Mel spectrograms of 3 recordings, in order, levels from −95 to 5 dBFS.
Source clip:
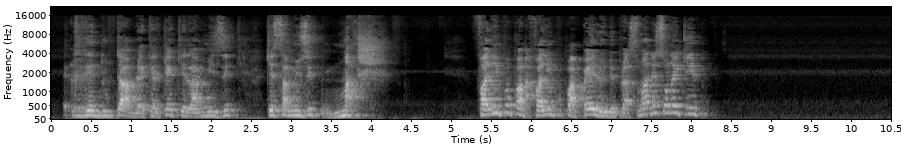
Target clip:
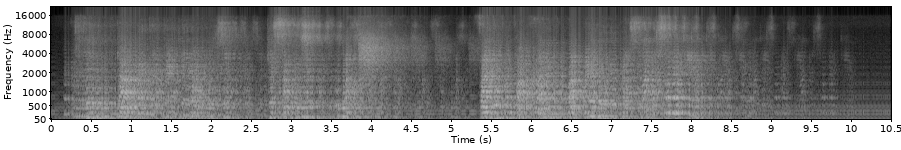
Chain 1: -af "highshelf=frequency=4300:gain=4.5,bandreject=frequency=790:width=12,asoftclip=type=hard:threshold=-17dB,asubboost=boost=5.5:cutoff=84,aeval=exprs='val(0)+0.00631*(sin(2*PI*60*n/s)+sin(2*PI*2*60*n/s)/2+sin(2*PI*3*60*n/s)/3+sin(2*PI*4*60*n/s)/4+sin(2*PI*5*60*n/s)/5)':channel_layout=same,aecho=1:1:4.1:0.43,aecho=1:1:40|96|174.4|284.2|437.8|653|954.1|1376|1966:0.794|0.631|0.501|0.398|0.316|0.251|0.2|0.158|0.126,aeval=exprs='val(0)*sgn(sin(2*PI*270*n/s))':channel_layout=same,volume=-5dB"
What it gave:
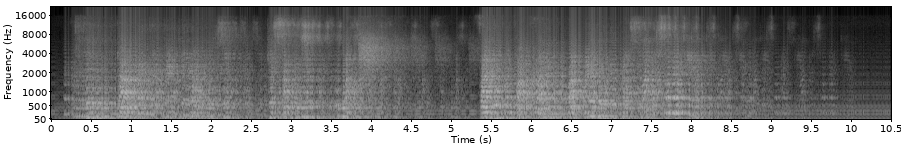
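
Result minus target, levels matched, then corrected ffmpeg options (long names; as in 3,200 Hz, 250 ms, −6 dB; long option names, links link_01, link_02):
8,000 Hz band −3.0 dB
-af "highshelf=frequency=4300:gain=11.5,bandreject=frequency=790:width=12,asoftclip=type=hard:threshold=-17dB,asubboost=boost=5.5:cutoff=84,aeval=exprs='val(0)+0.00631*(sin(2*PI*60*n/s)+sin(2*PI*2*60*n/s)/2+sin(2*PI*3*60*n/s)/3+sin(2*PI*4*60*n/s)/4+sin(2*PI*5*60*n/s)/5)':channel_layout=same,aecho=1:1:4.1:0.43,aecho=1:1:40|96|174.4|284.2|437.8|653|954.1|1376|1966:0.794|0.631|0.501|0.398|0.316|0.251|0.2|0.158|0.126,aeval=exprs='val(0)*sgn(sin(2*PI*270*n/s))':channel_layout=same,volume=-5dB"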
